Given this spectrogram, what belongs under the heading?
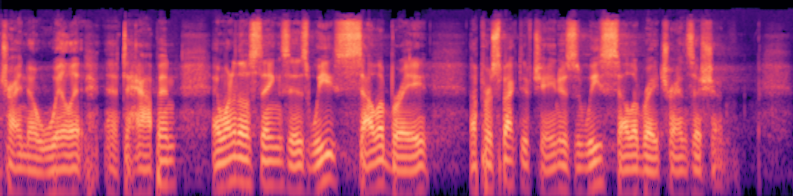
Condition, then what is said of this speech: None; typical speech.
